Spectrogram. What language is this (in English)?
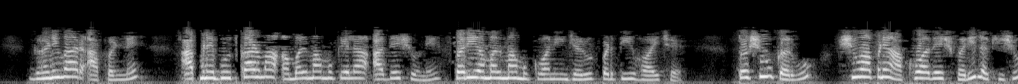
Gujarati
